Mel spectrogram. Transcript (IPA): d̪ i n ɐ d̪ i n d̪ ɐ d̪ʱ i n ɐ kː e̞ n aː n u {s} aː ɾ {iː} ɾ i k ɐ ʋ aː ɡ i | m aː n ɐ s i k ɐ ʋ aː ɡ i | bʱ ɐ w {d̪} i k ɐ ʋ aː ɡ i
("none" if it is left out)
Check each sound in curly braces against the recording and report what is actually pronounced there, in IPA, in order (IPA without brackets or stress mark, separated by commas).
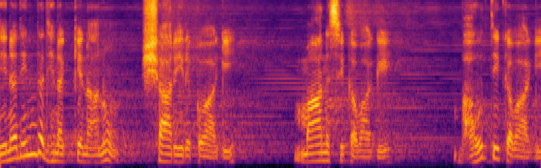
ʃ, iː, t̪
